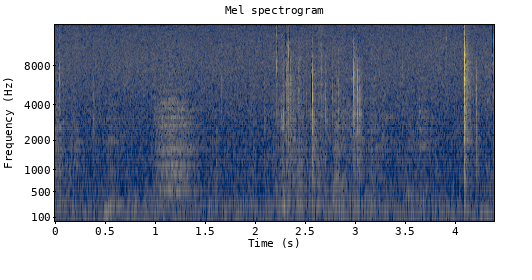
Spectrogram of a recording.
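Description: Faint clicks of plastic pony beads being handled and pushed along stretchy cord, a few light clicks about two to three seconds in; otherwise a quiet room.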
